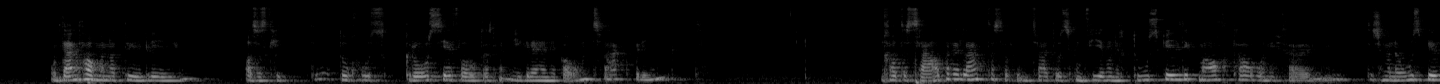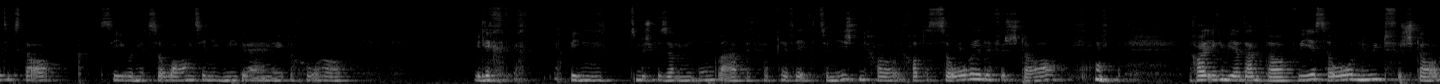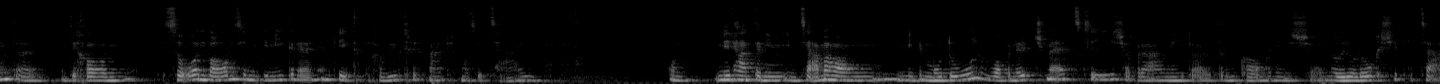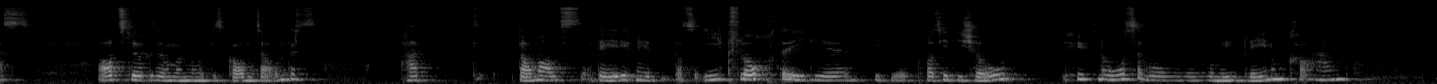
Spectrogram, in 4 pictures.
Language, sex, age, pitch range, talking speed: German, female, 60-79, 180-215 Hz, 140 wpm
